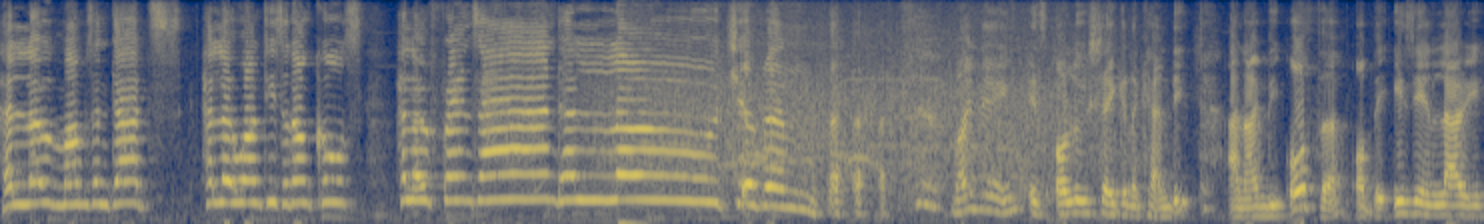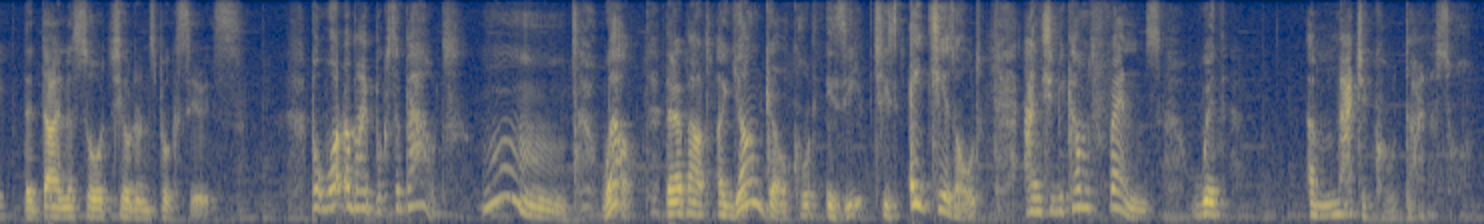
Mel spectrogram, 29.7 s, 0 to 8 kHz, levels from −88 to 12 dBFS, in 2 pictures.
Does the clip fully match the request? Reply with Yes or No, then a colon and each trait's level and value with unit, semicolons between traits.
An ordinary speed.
No: slow, 120 wpm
